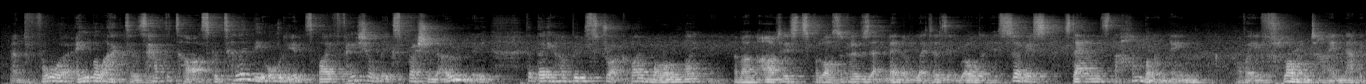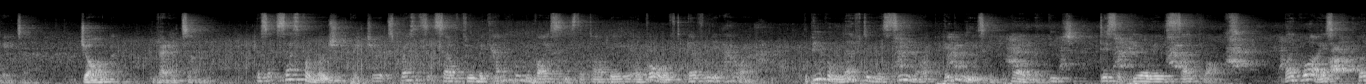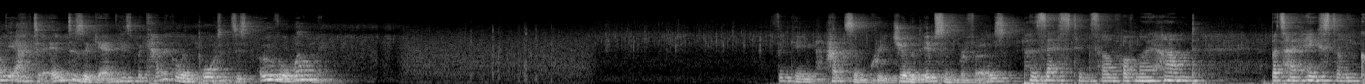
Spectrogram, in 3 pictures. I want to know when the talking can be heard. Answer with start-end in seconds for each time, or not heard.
0.0-30.6, 35.0-40.9.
